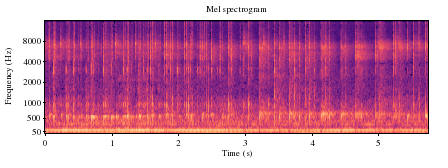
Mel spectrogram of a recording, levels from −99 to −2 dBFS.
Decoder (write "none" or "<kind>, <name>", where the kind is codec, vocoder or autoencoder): none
